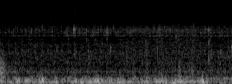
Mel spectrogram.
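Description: Lake water lapping and trickling around the boats, over an irregular low rumble.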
